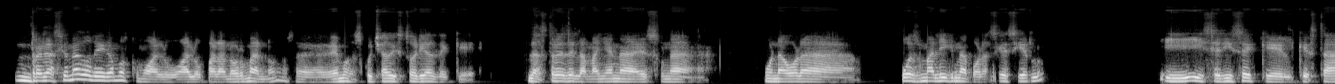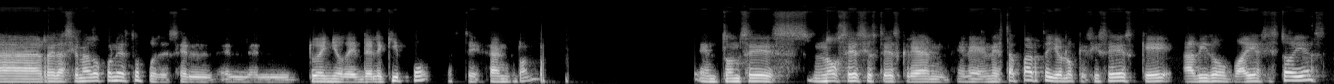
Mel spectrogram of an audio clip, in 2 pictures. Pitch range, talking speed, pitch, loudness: 125-155 Hz, 165 wpm, 140 Hz, -13 LUFS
